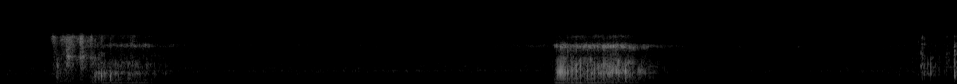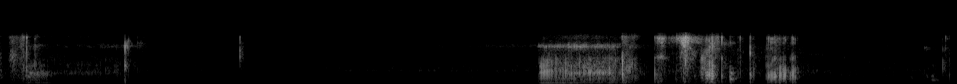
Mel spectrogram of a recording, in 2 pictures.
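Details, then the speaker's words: Friend sleeping and snoring: four loud, rough snoring bursts separated by quiet pauses, in a quiet room. "Vamos filmar o nosso amigo dormioco roncando"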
